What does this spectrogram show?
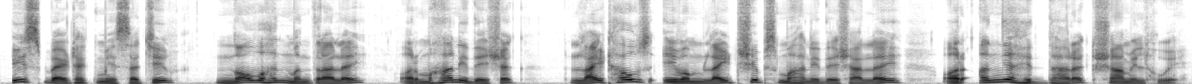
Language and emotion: Hindi, neutral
